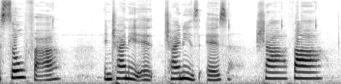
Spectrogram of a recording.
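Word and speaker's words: 沙发: in chinese chinese is shafa it actually comes from english pronunciation similar sounds like sofa or shafa so it's very easy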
